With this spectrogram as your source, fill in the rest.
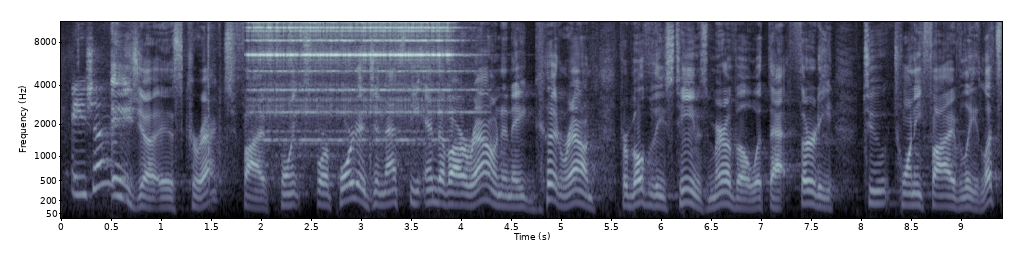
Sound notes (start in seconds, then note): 1.8 school bell ringing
